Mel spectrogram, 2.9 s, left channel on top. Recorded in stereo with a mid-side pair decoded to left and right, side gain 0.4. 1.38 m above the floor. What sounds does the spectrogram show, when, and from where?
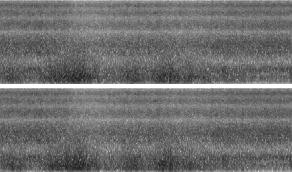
0.0 s running water: 5° right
